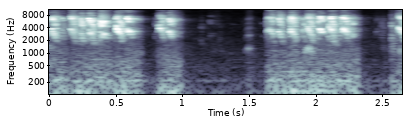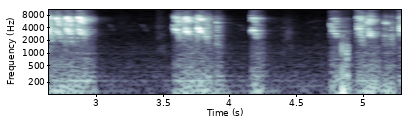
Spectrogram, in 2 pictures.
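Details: A pair of sparrows with their two young, visiting a 7th-floor spot to eat grains, chirp in harsh, high bursts of rapid notes, roughly every second, with brief silent gaps between.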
